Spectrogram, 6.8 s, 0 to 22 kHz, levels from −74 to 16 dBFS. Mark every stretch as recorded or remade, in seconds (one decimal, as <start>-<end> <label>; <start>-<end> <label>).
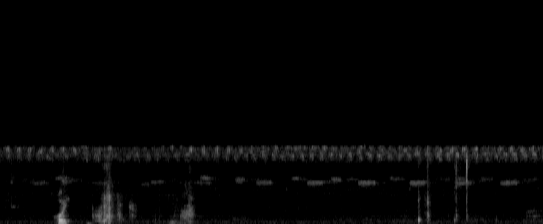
0.0-1.2 recorded; 1.2-3.1 remade; 3.1-4.8 recorded; 4.8-5.7 remade; 5.7-6.8 recorded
